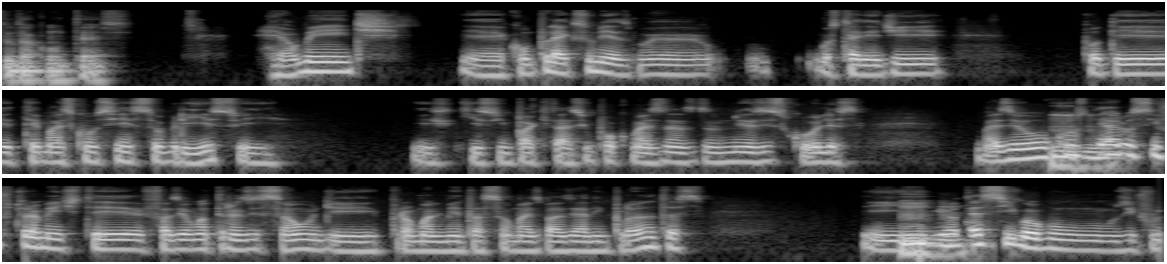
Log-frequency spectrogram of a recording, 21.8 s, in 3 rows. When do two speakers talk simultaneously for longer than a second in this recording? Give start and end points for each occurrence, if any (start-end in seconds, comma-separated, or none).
none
